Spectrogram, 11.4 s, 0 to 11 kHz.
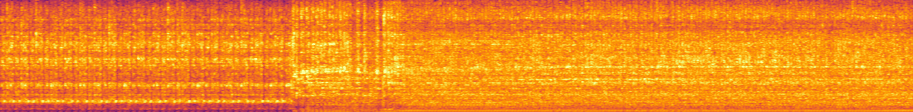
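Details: John Deere E140 riding mower after starter replacement and fuel treated with Phaser 3000: starter cranks briefly, engine catches and settles into steady, even idle with no misses or stumbles.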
